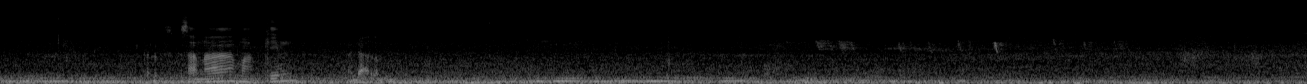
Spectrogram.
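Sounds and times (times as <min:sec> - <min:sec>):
faint bird chirps: 0:08.0 - 0:11.5.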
